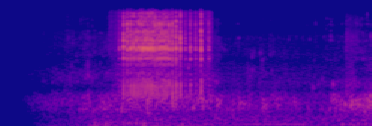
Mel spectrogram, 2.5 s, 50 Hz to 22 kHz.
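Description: Clicker ratchet of a Shimano Tiagra 130 lever-drag trolling reel buzzing as the spool spins, a loud burst of about half a second that trails off in a few separate clicks.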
